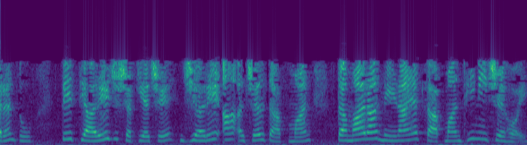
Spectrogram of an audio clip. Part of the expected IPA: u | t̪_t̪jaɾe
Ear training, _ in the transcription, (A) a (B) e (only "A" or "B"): B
